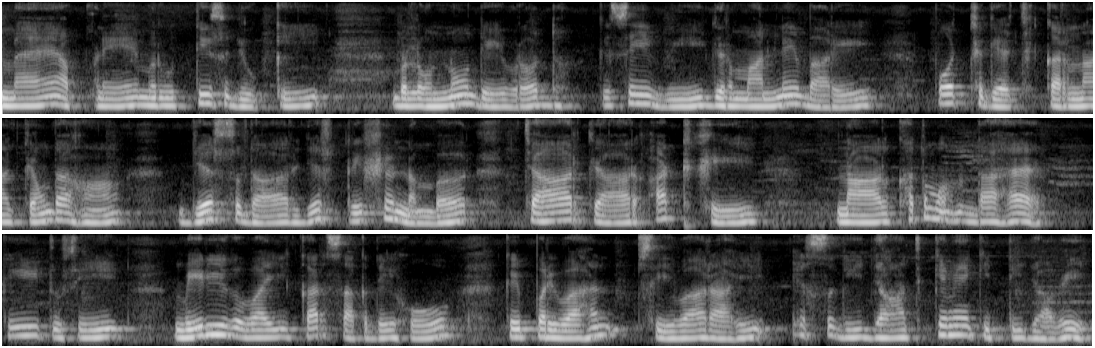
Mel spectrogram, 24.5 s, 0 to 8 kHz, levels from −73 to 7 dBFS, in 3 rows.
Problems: constant background noise, background conversations at intervals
